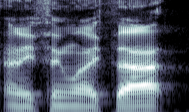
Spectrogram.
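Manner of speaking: usual speaking voice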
